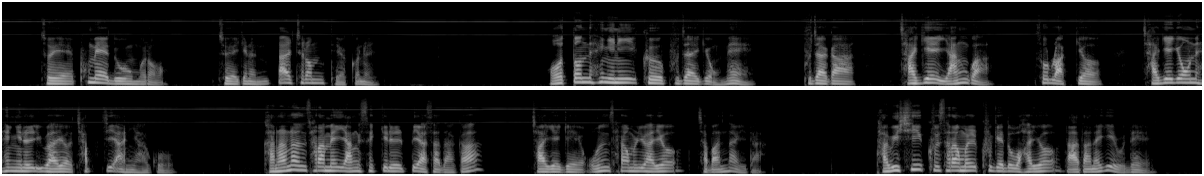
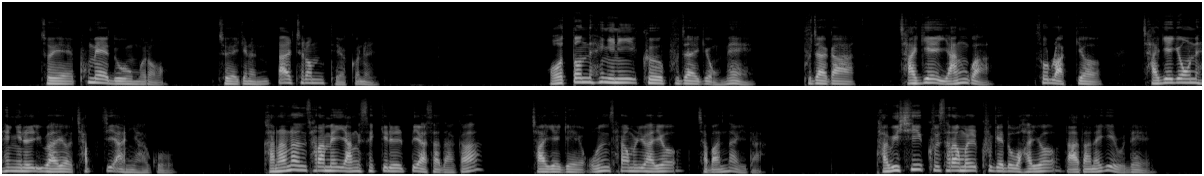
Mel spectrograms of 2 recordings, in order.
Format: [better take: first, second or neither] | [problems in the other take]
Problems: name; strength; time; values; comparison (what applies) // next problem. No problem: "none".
second | high-pitched whine; faint; until 18 s; 8.5 kHz, 25 dB below the speech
